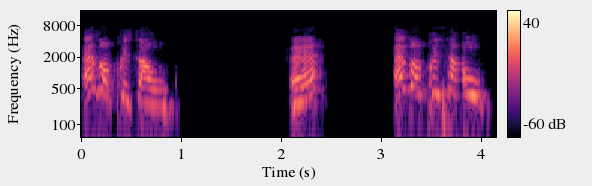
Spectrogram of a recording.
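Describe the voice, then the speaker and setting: Over dull, lo-fi audio, a woman delivers heated social media commentary, scolding someone with a string of taunting questions. Her voice is very high, swings widely in pitch, and keeps a measured pace.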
